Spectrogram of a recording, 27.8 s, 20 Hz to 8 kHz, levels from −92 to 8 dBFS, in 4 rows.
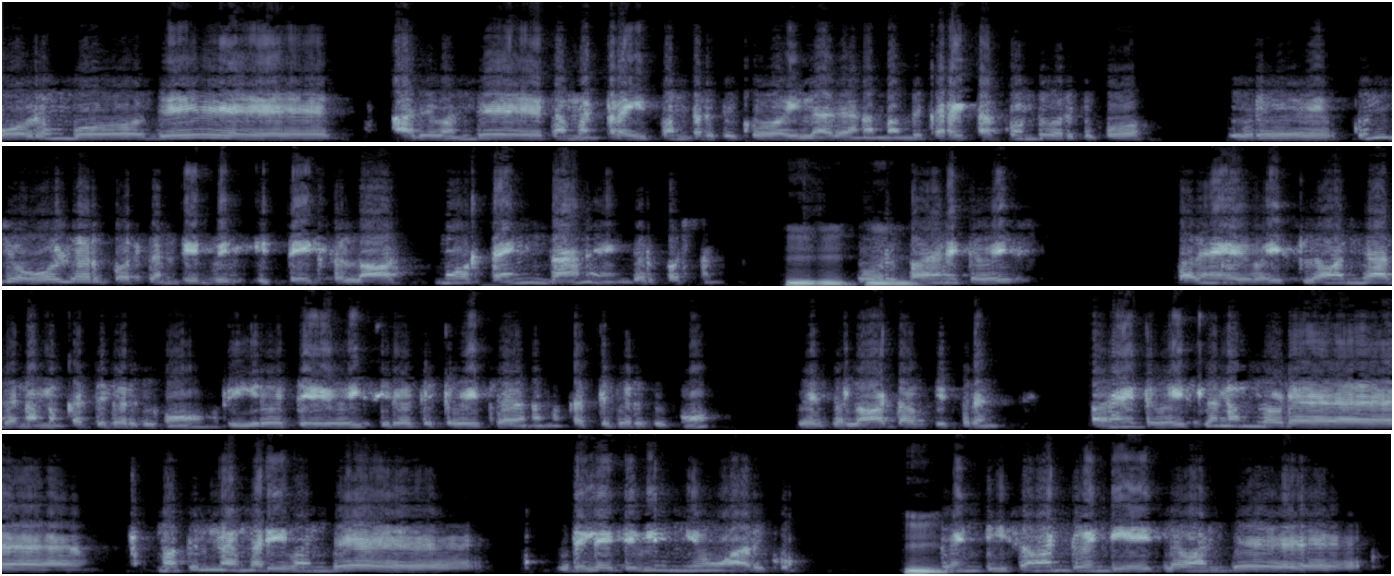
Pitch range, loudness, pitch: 100-120 Hz, -28 LUFS, 110 Hz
